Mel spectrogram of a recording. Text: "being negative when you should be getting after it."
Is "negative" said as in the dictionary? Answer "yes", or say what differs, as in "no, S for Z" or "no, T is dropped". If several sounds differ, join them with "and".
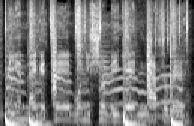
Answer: yes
